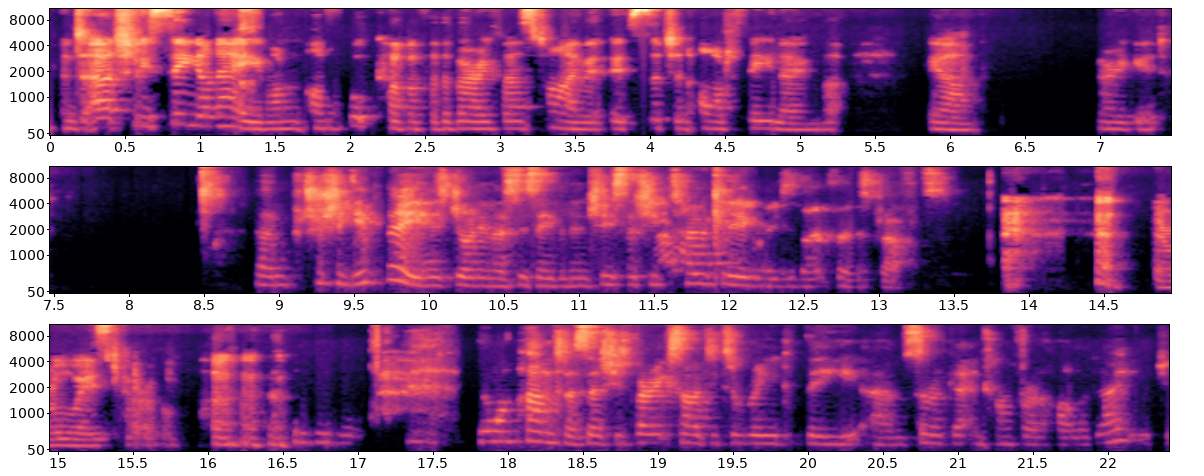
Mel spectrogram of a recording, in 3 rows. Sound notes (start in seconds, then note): 14.1 laughs; 16.0 laughing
